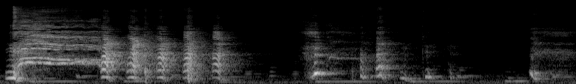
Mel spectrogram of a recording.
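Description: A young man laughing loudly and aggressively on purpose, in rapid pulsing 'ha-ha' bursts that break off and start again twice.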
